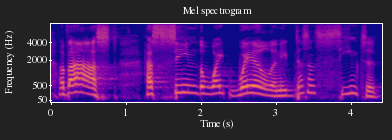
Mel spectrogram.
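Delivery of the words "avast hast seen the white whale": hammed-up British Old English, loud and high; British accent. Ahab storms out of the hold, melodramatic British accent. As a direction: thunder it like an old British stage actor. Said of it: "speaking Old English with a British accent".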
